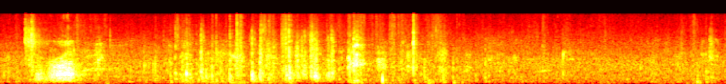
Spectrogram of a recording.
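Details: Garden-loving dog racing around outdoors in the evening; one short, sharp bark near the start, then scattered scuffling and clicking noises as it runs, with faint background hum.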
